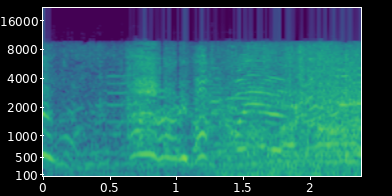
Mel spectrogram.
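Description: Overlapping voices of a crowd, several people crying out at once over a background murmur, with no clear words.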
